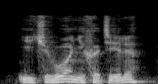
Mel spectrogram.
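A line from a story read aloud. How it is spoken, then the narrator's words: Plain. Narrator (Russian): спросил я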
